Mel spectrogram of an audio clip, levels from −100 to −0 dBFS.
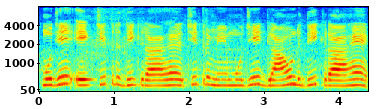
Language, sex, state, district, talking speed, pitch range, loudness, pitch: Hindi, female, Madhya Pradesh, Katni, 175 wpm, 210-250 Hz, -16 LUFS, 220 Hz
